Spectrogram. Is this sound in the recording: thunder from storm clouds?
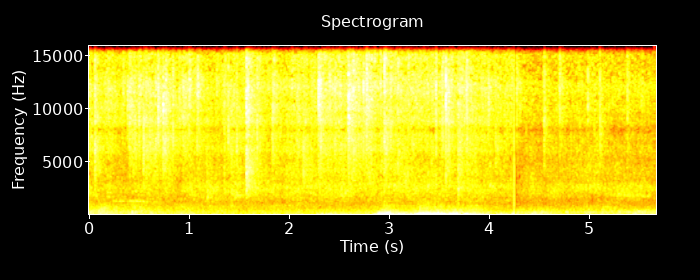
yes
